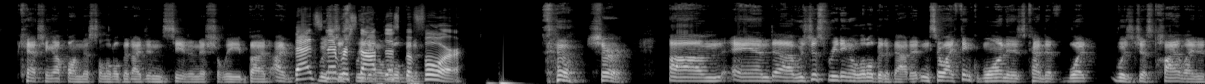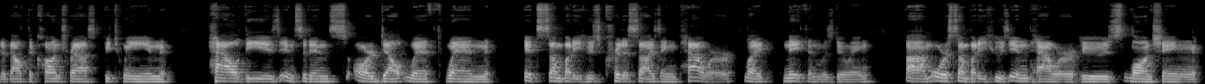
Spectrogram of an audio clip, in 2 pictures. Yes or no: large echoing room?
no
